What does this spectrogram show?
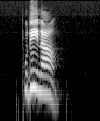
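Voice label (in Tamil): "புதீனா", Tamil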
